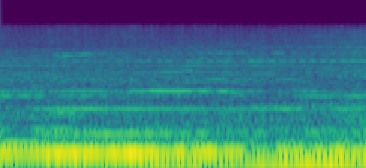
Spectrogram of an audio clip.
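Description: Loud, steady low droning rumble over the concert PA, with a few faint thin tones above it, just before the band comes in.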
